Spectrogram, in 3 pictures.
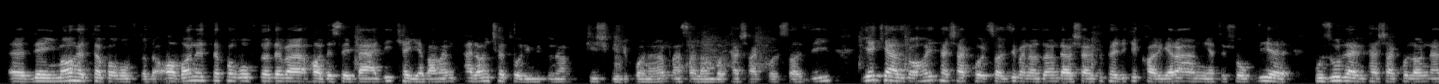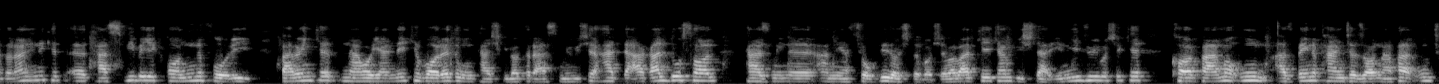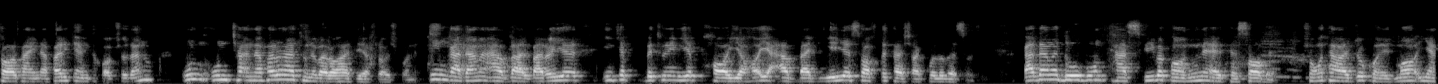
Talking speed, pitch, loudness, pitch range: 170 wpm, 155 Hz, -19 LUFS, 140-180 Hz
